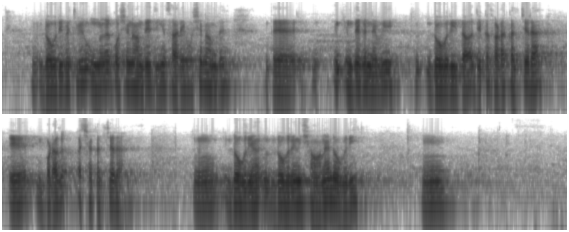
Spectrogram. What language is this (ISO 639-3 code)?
doi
